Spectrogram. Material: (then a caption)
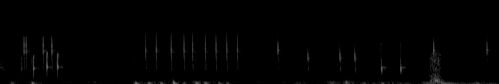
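Glass. A blue smartphone with a glass back and aluminium frame is held in one hand while fingertips tap its back and frame, ending with close-up tapping. About twenty quick, dry taps come in clusters, each a short clicky knock with a bright edge and almost no ring. A louder, fuller tap near the end stands out.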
